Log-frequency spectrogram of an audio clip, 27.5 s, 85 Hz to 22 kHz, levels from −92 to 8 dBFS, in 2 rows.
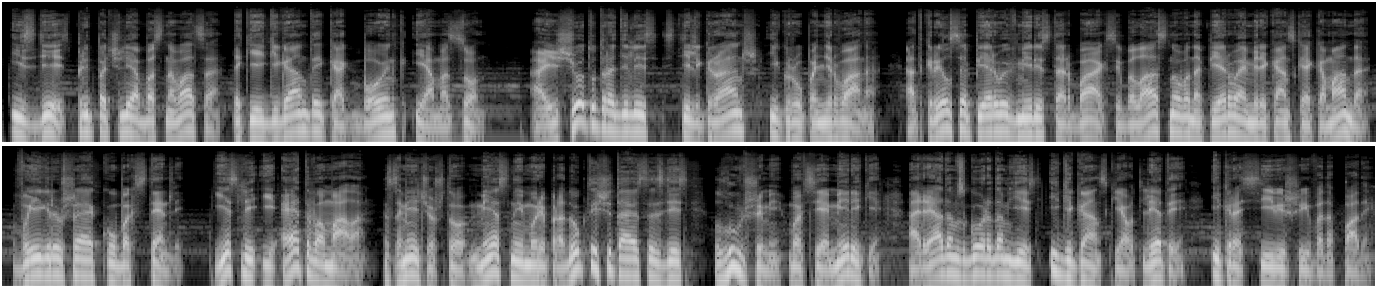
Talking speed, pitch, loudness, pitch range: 125 wpm, 110 Hz, -19 LUFS, 95-130 Hz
